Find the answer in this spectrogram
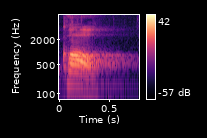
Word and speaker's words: call: significados fala assim comigo Call eu sei que você tá vendo um a aqui mas pensa que isso aqui é um o que vai ficar mais fácil você pronunciar corretamente é chamar também pode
